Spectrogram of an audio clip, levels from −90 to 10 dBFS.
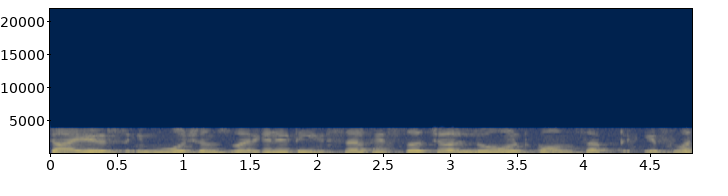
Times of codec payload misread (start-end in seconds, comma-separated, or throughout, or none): none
